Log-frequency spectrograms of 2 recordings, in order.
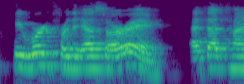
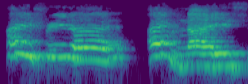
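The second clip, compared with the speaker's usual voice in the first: sweet talking; 10 semitones higher, slower than usual. Retold or imitated. Sucking up to scary boss.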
